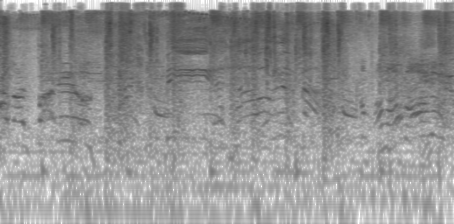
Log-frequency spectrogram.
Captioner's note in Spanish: Disparos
